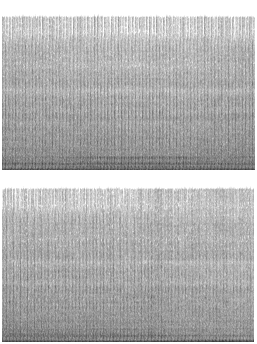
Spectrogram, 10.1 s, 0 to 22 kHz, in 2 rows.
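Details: Ducati 959 Panigale engine before repair idles with a steady, fairly regular knock tapping through its low rumble.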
